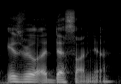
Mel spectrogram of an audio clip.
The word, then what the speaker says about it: Israel Adesanya: the cool last name tall uh it's actually pronounced uh Israel adesanya because he's Nigerian yeah it's it I think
